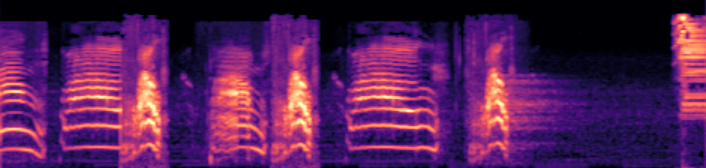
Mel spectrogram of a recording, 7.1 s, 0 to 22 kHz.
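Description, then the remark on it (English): A rapid series of about half a dozen loud cat meows from a video game with four cats on screen, some drawn-out and tonal, others short and strained, with brief pauses between them and no talking. “Cats on screen, 4. Choose.”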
